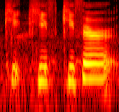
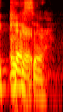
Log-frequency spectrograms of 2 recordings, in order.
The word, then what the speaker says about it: Keser: We're going to say Keser. Okay. Keser makes it so much easier. Keser. Because you're going to do the more Eastern European pronunciation.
